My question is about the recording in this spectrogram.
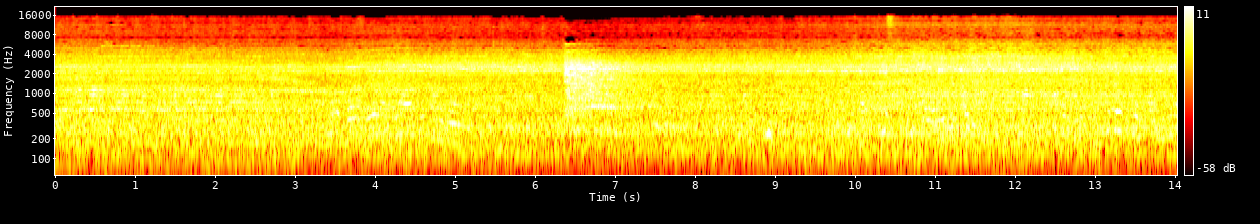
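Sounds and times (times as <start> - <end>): printing machine running: 0.0 - 14.0.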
